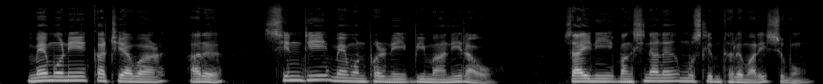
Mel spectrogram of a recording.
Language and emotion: Bodo, neutral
